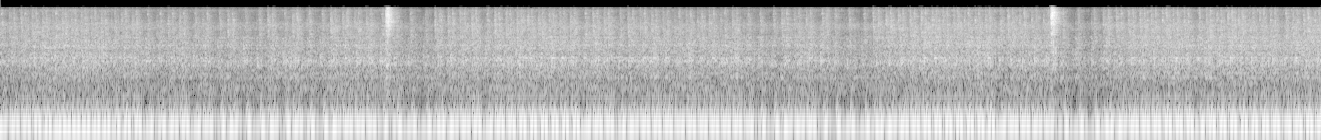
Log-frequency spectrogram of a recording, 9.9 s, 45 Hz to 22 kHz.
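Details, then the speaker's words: Honda CX500 V-twin with replacement carburetors, idling low and lumpy with occasional sharp puffs from a vacuum leak at a poorly sealed carburetor-to-intake joint. "got a vacuum leak so I ate a little puff every time"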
